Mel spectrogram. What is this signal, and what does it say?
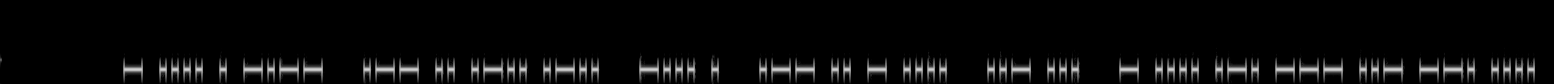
Morse code, heard as a keyed tone, about 20 wpm, 700 Hz. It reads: THEY WILL BE WITH US THROUGH
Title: Sentences from Top 1600 Words 20wpm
